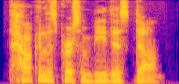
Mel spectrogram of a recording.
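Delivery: plain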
